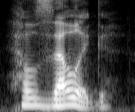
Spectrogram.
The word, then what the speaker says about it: gezellig: It's, let me try and say it. Helzellig. – I wasn't even close. – But it's spelled with a G. So G-E-Z-E-L-L-I-G.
